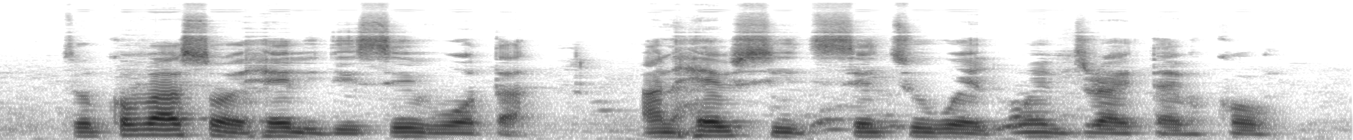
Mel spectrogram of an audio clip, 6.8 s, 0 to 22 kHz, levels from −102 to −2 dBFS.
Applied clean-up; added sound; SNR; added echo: classical method log-MMSE.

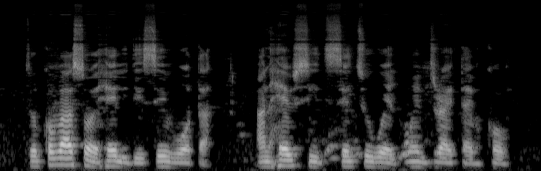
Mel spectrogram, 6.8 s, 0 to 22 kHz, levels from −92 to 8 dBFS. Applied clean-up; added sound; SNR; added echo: classical method Wiener filter.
